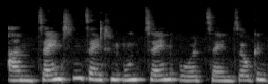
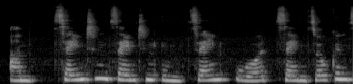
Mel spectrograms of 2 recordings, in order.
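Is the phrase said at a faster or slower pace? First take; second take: faster; slower. First: It is said at a faster pace. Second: It is said at a slower pace.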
